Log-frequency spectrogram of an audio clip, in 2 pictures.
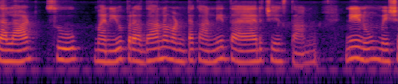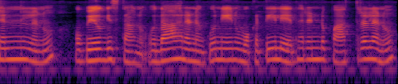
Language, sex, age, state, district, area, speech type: Telugu, female, 18-30, Andhra Pradesh, Konaseema, rural, spontaneous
